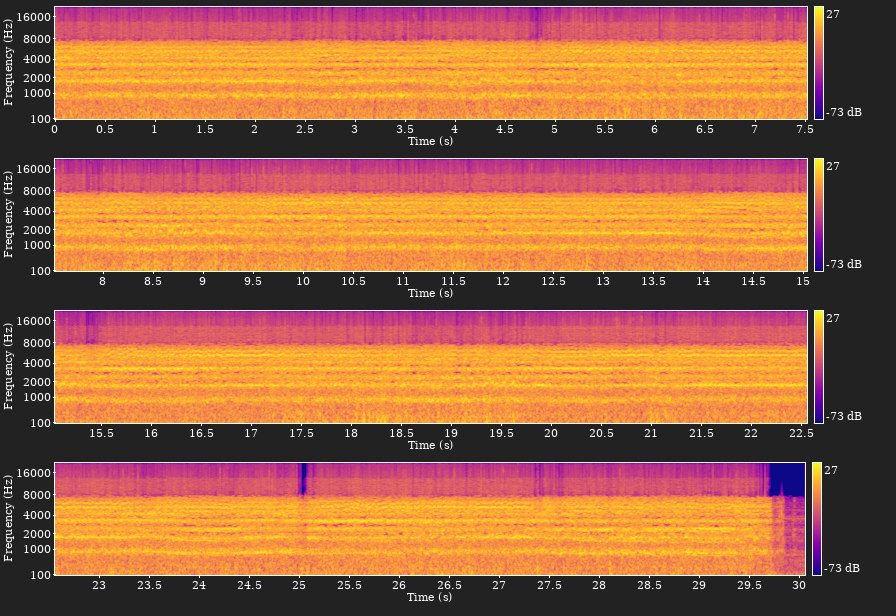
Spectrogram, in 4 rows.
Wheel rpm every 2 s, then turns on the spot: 240, 230, 220, 230, 220, 230, 230, 220, 230, 220, 230, 230, 220, 220, 120.
none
